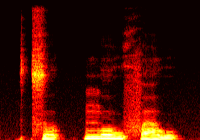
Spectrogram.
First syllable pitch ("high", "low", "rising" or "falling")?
rising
